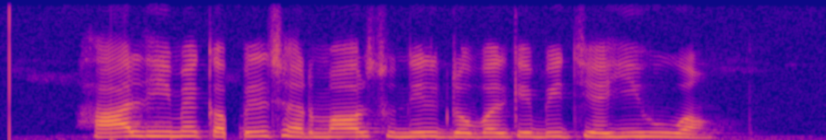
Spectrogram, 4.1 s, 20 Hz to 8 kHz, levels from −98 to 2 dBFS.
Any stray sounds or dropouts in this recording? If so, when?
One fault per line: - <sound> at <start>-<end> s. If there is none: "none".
- dropout at 1.1-1.2 s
